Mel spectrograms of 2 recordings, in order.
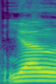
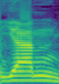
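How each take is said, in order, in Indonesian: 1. Bunyi n disamarkan dan didengungkan. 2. Bunyi n diucapkan penuh dan jelas. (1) "tapi disamarkan. Yang yang seperti itu" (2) "bunyi n-nya tuh jelas sempurna yan, jangan"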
